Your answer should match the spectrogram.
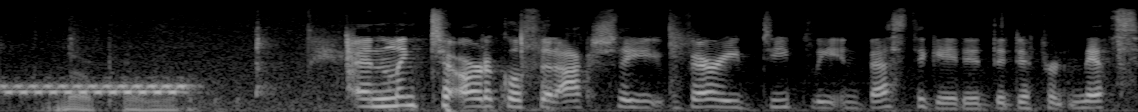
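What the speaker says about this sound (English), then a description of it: "sorry about the phone in the background there" A telephone rings with a clear, steady electronic trill for about a second, then stops, and a person talks continuously over a room background.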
